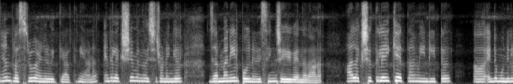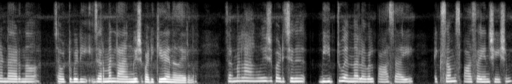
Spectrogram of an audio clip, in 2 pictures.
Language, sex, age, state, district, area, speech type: Malayalam, female, 18-30, Kerala, Kottayam, rural, spontaneous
